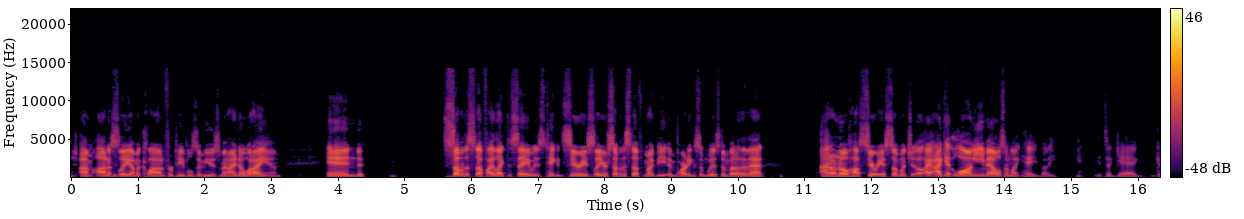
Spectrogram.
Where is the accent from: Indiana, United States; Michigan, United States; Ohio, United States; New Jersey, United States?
Ohio, United States; Cleveland; right in the middle of Rocket Mortgage Fieldhouse, right in the middle of my hometown, Cleveland, Ohio.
